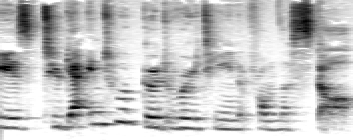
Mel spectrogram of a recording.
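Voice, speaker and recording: A woman speaks with a British accent. Noticeable background noise can be heard. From England. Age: young. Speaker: university student. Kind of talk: casual talk to camera.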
